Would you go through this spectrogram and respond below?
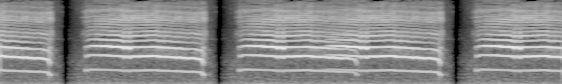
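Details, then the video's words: Domestic cat giving sustained, nasal meows of uneven length, one stretching close to two seconds, each level in pitch before a short falling tail, separated by brief pauses. "Cat Meow"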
